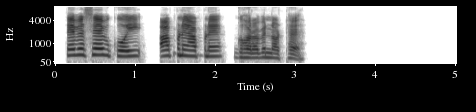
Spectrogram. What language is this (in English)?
Kullu Pahari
